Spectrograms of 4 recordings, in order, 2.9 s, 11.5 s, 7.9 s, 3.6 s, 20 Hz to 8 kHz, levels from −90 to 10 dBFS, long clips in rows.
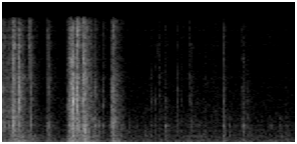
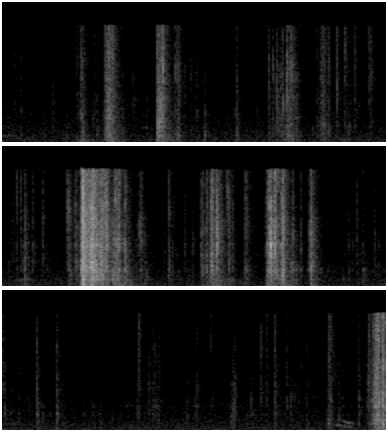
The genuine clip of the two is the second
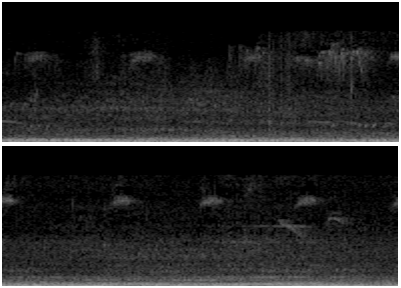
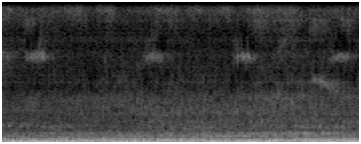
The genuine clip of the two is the first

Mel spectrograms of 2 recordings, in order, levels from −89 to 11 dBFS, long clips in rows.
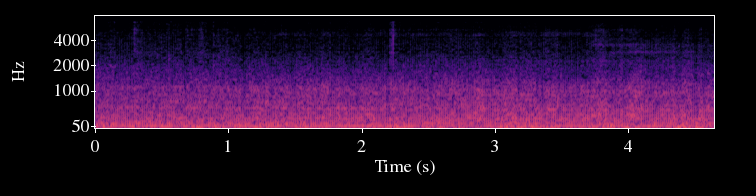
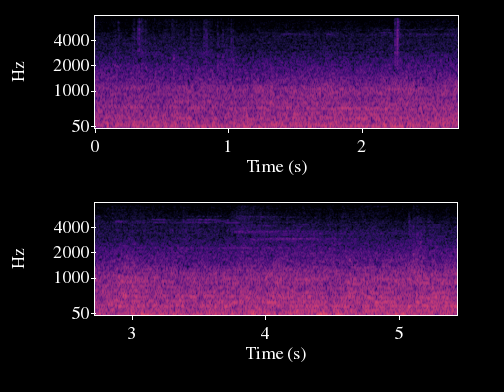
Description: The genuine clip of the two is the second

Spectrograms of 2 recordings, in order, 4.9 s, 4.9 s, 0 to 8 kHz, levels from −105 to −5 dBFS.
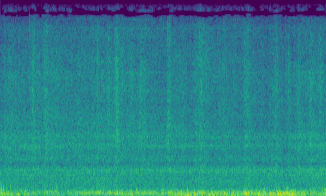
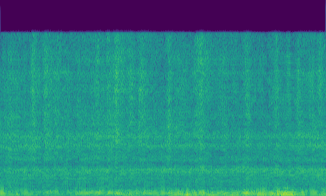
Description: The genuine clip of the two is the first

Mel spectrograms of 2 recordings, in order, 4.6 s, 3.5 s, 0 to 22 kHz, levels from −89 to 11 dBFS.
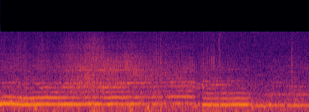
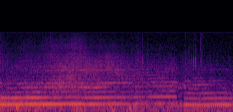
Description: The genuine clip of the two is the second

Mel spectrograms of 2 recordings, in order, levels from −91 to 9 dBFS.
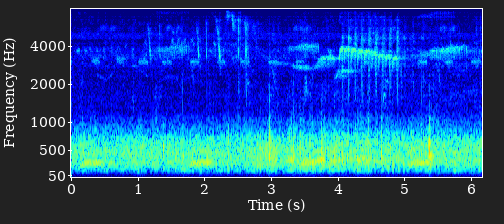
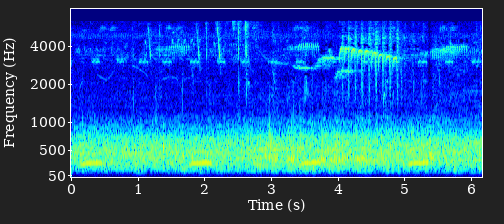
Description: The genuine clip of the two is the second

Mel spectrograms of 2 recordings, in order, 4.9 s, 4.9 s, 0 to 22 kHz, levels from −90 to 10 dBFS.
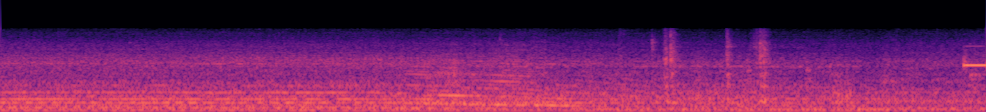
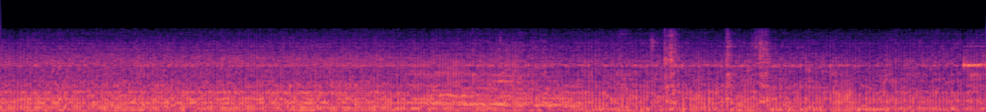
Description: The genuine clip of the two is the first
